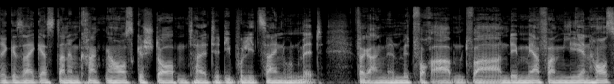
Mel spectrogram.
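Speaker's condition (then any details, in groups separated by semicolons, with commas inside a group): No condition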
